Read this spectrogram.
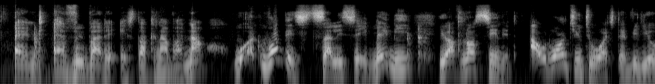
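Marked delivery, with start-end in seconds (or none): none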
